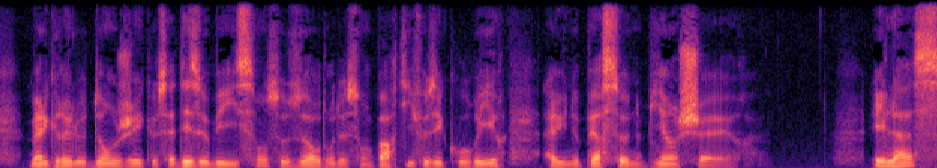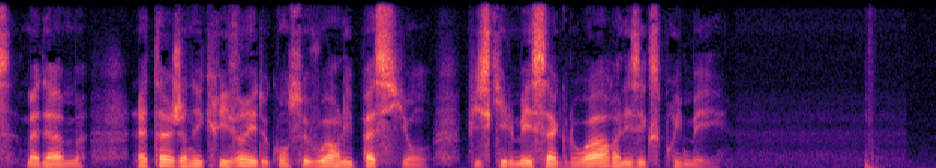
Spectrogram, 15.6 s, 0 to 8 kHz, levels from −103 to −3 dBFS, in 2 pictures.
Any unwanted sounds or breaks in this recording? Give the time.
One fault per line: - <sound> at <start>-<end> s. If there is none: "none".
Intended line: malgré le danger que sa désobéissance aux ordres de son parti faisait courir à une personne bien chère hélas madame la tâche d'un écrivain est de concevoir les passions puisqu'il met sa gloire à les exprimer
- thud at 15.0-15.2 s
